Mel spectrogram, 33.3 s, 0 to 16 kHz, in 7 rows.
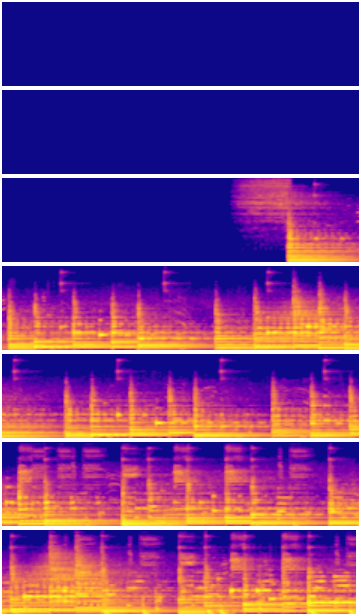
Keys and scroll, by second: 0.2 ctrl+Left, 29.4 ctrl+=, 31.2 space, 33.0 [.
